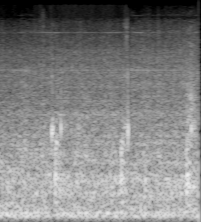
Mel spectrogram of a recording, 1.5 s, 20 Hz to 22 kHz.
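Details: Repaired G80 rear differential on a limousine, heard from under the car at idle after repair. Smooth, even whir from the rear end with no clunks, grinding or whine; differential sounds healthy.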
